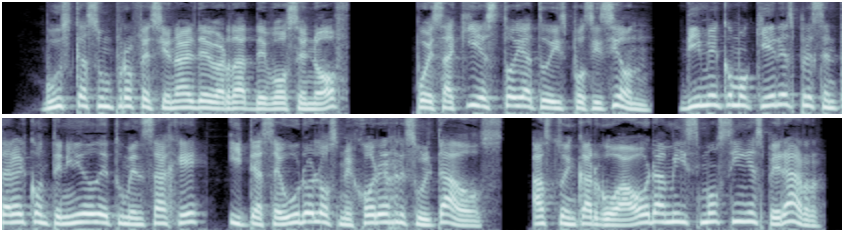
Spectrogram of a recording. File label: spanish voice over artist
